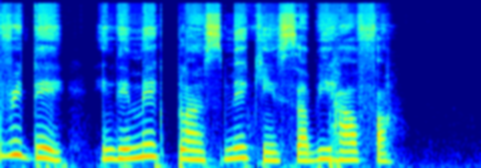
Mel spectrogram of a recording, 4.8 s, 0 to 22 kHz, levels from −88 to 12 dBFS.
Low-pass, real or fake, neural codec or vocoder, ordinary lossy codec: none; real; none; none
